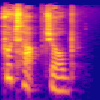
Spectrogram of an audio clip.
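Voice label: "put up job", British English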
